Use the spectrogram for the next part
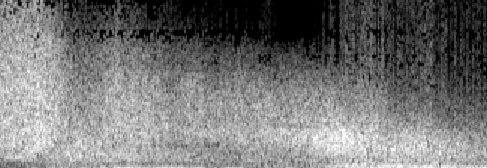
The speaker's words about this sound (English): On a dirt runway carved discreetly into a hillside, a U.S. military transport plane touches down. This is the main logistics hub for the American effort here in northern Syria.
